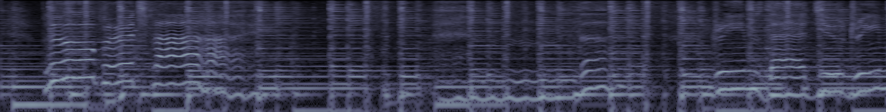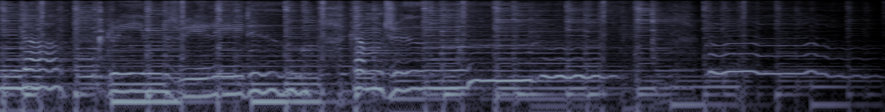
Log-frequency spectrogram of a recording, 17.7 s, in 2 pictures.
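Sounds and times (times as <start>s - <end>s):
female singer singing: 0.1s - 17.7s.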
